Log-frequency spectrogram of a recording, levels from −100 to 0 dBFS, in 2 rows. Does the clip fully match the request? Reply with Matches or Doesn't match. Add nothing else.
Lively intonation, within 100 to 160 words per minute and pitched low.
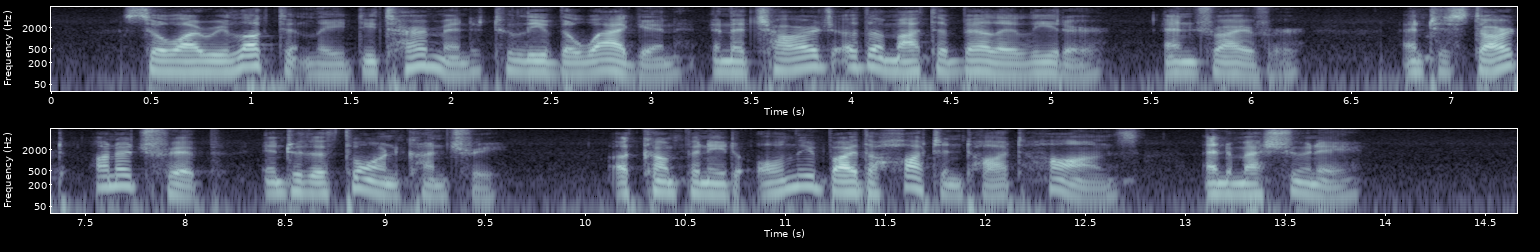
Doesn't match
